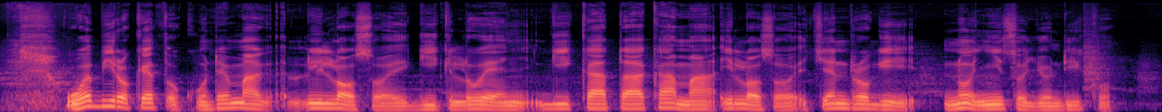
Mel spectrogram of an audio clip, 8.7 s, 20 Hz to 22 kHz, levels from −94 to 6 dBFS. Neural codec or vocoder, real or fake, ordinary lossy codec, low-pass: none; real; none; none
